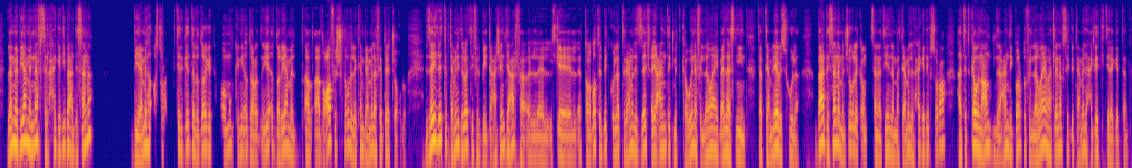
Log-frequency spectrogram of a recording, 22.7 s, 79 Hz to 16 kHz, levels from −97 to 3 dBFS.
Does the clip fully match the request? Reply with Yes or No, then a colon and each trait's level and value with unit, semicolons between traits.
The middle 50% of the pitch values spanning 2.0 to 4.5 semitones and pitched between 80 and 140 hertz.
Yes: average, 4.1 semitones; low, 135 Hz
